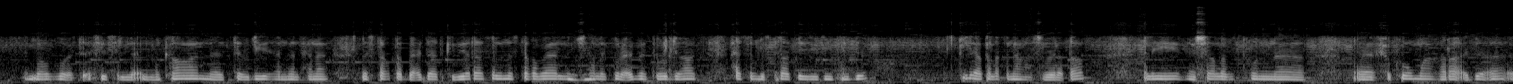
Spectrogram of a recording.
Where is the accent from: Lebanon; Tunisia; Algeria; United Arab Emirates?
United Arab Emirates; احنا اماراتيين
